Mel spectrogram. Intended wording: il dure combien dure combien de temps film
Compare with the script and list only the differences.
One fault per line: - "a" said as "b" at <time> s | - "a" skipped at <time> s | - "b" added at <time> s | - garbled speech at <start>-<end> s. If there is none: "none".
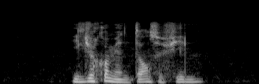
- "dure combien" skipped at 1.2 s
- "ce" added at 1.5 s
